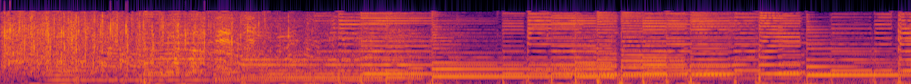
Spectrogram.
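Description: A crowd claps and cheers loudly for the first few seconds while a band starts up underneath; the applause fades as the music takes over with a steady beat.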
